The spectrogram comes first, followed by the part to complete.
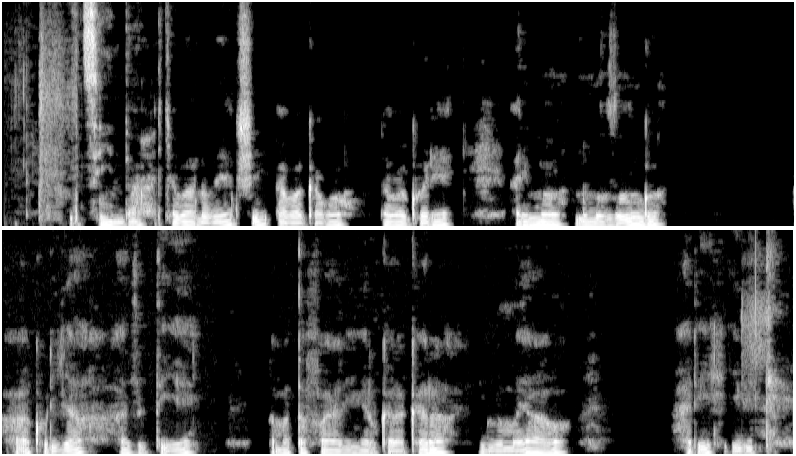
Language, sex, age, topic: Kinyarwanda, male, 18-24, health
